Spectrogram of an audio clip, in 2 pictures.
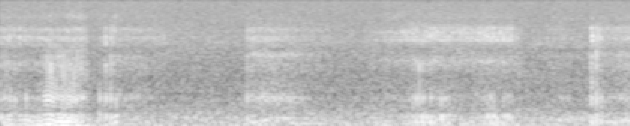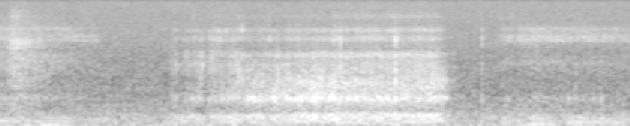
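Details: An English Bulldog sleeping on the couch snores in rough, rumbling bursts that rise and fall with each breath.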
